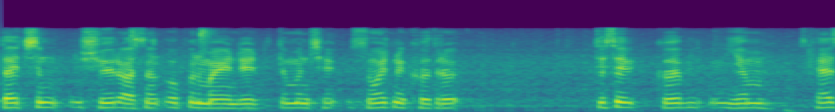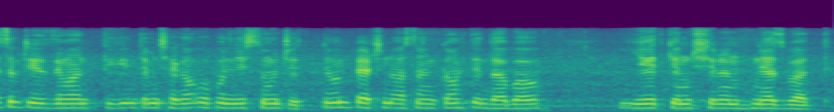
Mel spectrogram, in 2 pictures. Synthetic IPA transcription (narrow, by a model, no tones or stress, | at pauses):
t̪ɐt͡ʃʰinʃiːɾaːsaːnoːpənmaːiɳɖeːʈt̪imɐnt͡ʃʰesõːt͡ʃnɨkʰət̪ɾɨ | t̪isekəːblʲjɐmfʰɛːsilʈiziʋãːnt̪it̪imt͡ʃʰekãːoːpənlisũːt͡ʃit̪imɐnpʲɛːt͡ʃʰinaːsaːnkãːɦt̪ed̪ɐbaːw | jeːt̪kʲinʃiɾɐnnɛzbaːt̪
